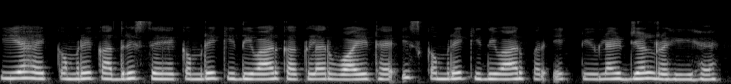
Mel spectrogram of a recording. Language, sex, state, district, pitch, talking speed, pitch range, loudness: Hindi, female, Jharkhand, Garhwa, 255 Hz, 190 wpm, 245-265 Hz, -15 LUFS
